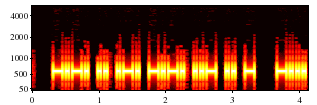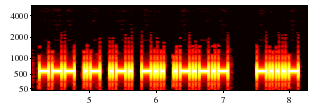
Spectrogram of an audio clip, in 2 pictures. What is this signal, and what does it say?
Morse code, heard as a keyed tone, about 25 wpm, 600 Hz. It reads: CIRCUIT BOARD. <BT>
